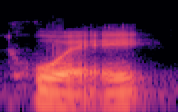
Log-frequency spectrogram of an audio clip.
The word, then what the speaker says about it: 腿: The word Twitter, if you can pronounce Twitter, you can pronounce 腿 Twitter 腿 It's legs.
